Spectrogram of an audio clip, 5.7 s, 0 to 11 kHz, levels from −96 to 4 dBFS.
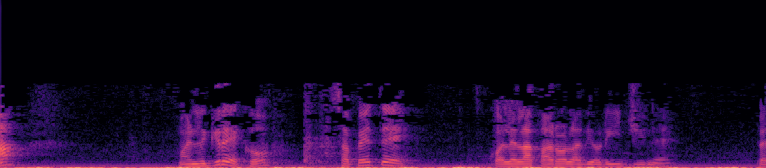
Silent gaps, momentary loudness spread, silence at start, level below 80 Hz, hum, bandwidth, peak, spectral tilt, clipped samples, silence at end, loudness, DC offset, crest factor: none; 12 LU; 0 s; -30 dBFS; none; 5.2 kHz; -12 dBFS; -5 dB/octave; under 0.1%; 0 s; -36 LUFS; under 0.1%; 14 dB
